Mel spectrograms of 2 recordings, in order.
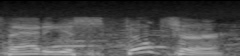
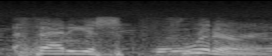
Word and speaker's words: Thaddeus Flitter: And actually, I mispronounced that name. That's Thaddeus Flitter.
